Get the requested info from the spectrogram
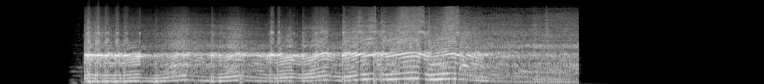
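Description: Snowmobile engine revving up and down about twice a second as the sled works through deep powder, with a steady high whine over it. Near the end the revs drop to a steadier lower note and the sound cuts off abruptly.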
